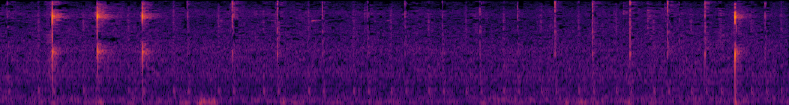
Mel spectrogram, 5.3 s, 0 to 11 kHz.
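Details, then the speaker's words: Honda City CNG with engine shake at idle in gear: coil 1 under test with sharp, steady spark snaps, no missed or skipped firing, and no high-voltage leakage (coil 2 later leaked badly). "1ตัวที่1โอเคนะครับไม่มีรั่วไฟสูงนะครับ"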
